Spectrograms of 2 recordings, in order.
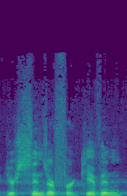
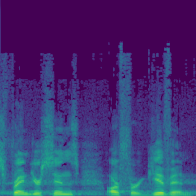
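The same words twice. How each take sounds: First: "Your sins are forgiven" lifted into a rising question; "forgiven" rising as if asking can that be; incredulous echo question. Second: Said in the usual way. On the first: Retold or imitated. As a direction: repeat "Your sins are forgiven" in disbelief, higher, ending up. Echoing it as the startled crowd would.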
